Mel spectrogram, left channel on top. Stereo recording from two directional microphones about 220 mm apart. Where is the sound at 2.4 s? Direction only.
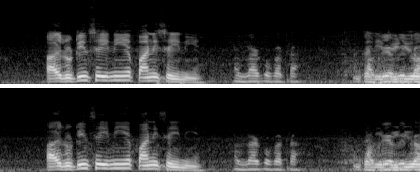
65° left (ahead or behind).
